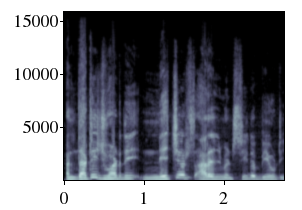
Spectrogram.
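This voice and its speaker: A man with an Indian accent speaks with very wide pitch swings. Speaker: spiritual teacher. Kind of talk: spiritual discourse. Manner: conversational.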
